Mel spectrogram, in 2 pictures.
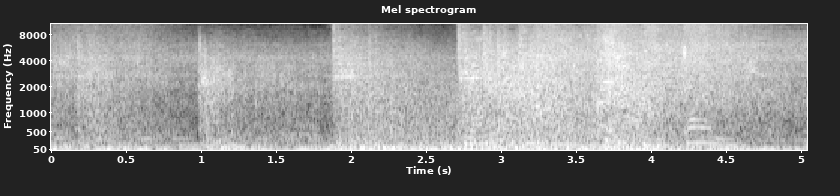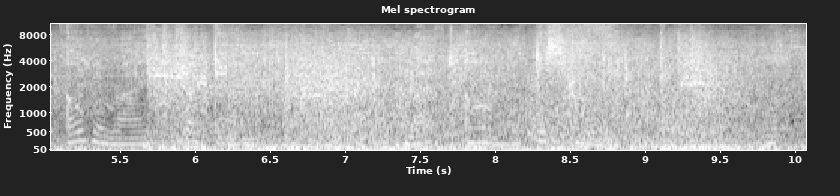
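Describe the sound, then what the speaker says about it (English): An ammo explosion rocks a Centurion CN9-AH(L) mech in MechWarrior Online amid rolling booms and weapon fire, with a player talking over the loud, continuous battle din. "Ammo explosion."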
